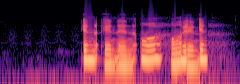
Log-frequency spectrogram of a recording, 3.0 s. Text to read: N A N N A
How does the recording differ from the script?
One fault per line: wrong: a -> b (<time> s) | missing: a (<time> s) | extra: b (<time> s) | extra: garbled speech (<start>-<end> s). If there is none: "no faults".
missing: A (1.2 s)
extra: garbled speech (2.1-2.6 s)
